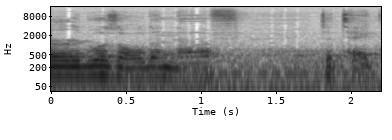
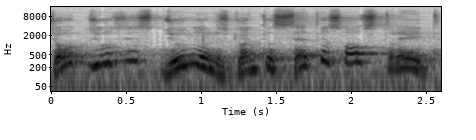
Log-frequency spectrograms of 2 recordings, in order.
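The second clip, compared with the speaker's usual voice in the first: put-on Indian accent, pitched very high; 12 semitones higher, 3 dB louder than usual. Speaker says a line, then asks if the accent was right, imitated indian accent. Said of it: "Did I do my Indian impression accent correctly?".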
